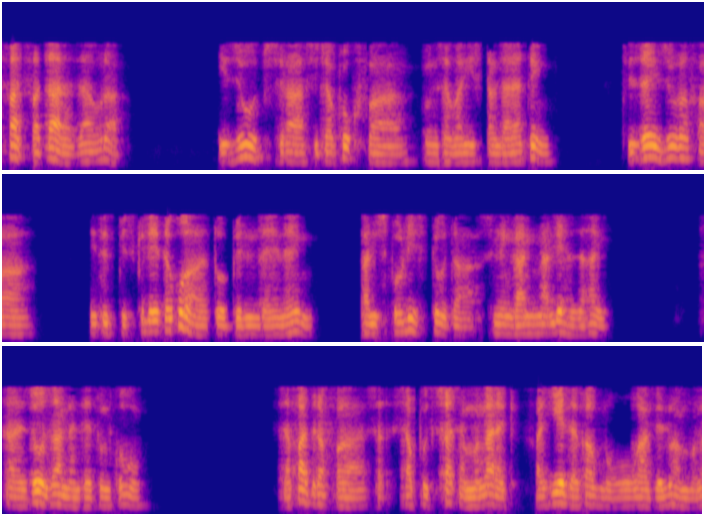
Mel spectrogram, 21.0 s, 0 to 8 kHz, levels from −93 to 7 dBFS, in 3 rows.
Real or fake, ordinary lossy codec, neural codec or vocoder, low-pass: fake; AAC, 16 kbps; autoencoder, 48 kHz, 32 numbers a frame, DAC-VAE, trained on Japanese speech; 7.2 kHz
